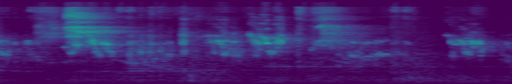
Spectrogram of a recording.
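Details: Several happy pet budgies warble and chirp together in overlapping scratchy phrases, a loud burst at half a second and further buzzy calls, over a hissy room background.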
